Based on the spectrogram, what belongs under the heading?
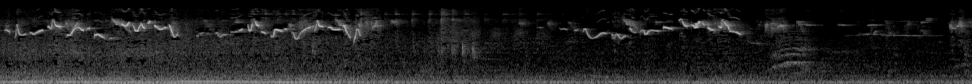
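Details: Song of a mountain leaf warbler in full voice: two runs of high looping, wobbling whistles a few seconds apart, then quieter faint notes, with low constant background noise.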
